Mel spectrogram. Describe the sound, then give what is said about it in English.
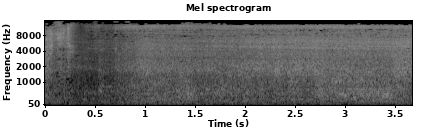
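Someone blows up a balloon by mouth: a long, steady rush of breathy air that briefly dips early on, then holds a constant hissing whoosh. No talking. “I haven't blown up a balloon in it. Wow, that takes a lot of air.”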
